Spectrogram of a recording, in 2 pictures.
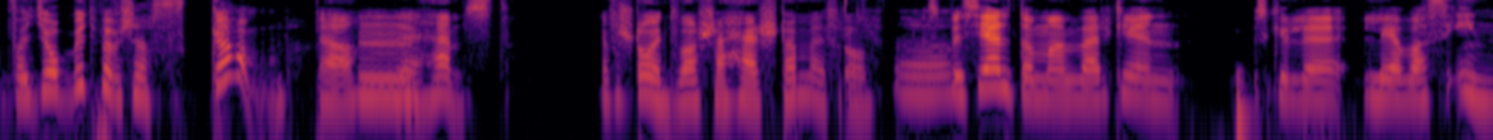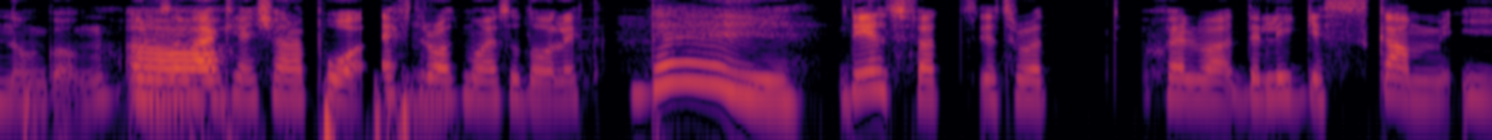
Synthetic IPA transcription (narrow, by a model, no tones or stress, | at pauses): vajɔbːɪɡt̪bɛøːvəɕɛnːaskamːɑd̪ɛæɦɛmst̪ | jɑɡfœʂʈoːɾɪnt̪əvaʂɛɦæʂʈ̪amɛjfɾo̰nspɛsɪɛlt̪ɔmːanvæɾklɪɡən | skɵlːəleːvasɪnːɔnɡɔ̰ŋːɔlɪksvæɾklɪɡənɕœːɾapʰɔʔɛft̪əɾoːt̪moːɾjasɔd̪oːlɪt̪ɛj | d̪eːlsfœɾat̪jɑːɡ̚t̪ʰɾuːɾat̪̚ | ɧɛlvad̪ɛlɪɡːəskamːɪ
